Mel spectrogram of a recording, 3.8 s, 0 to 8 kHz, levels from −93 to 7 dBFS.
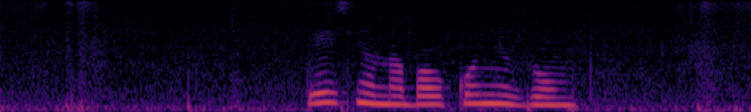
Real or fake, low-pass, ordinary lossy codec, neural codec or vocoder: fake; none; none; codec, 16 kHz, 6 kbps, DAC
